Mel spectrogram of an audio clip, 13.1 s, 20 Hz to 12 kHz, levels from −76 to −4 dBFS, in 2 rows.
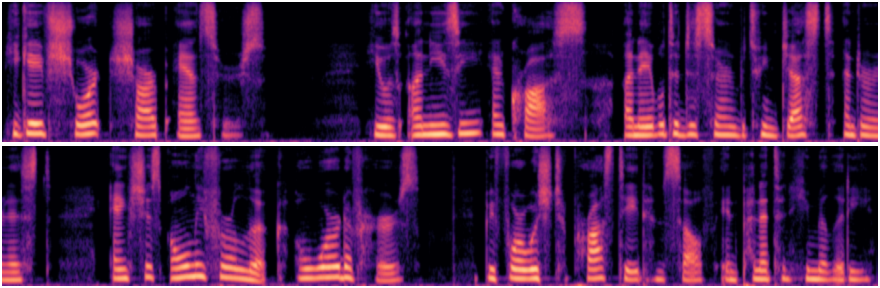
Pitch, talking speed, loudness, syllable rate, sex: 210 Hz, 155 wpm, -20 LUFS, 4.9 syllables/s, female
